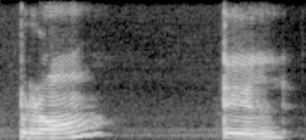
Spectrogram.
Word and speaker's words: prend il: So, now this D, it will be pronounced like T. So, the pronunciation will look like prend il.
